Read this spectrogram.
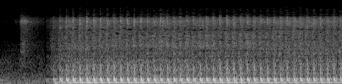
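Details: New Hero Xpulse 210 from the January 2026 batch at pre-delivery inspection: the engine settles into a hard, pounding knock near four beats a second over the idle. Unusual engine knock alongside an oil leak at an engine joint, source unknown.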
